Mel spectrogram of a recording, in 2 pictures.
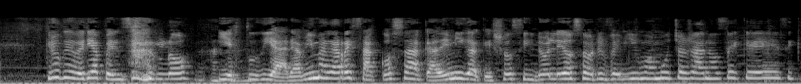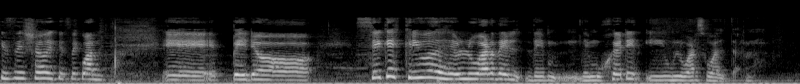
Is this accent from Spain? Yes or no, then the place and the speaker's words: no; Zapala, Neuquén, Argentina; born there; also born or lived in La Plata; now in Neuquén, Argentina; Nací en Zapala en 1977, mis viejos empleados públicos del Hospital de Zapala. En el 97 viajé a La Plata a estudiar letras. Volví en el 2006, previo un viajecito por Perú para terminar una licenciatura.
